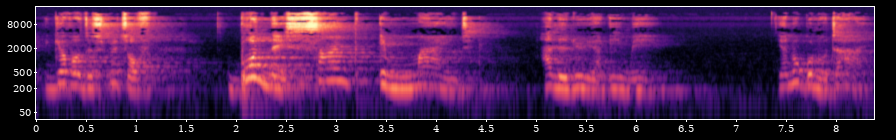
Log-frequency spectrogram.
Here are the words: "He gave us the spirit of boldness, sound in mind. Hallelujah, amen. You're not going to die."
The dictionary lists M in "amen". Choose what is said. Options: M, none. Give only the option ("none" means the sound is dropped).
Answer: M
